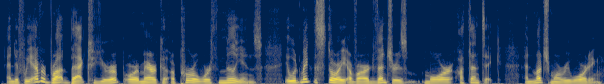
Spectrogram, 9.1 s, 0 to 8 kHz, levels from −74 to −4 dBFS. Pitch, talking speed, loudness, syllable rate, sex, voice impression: 155 Hz, 180 wpm, -18 LUFS, 5.4 syllables/s, male, masculine, adult-like, slightly muffled, refreshing, slightly sincere, friendly, kind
